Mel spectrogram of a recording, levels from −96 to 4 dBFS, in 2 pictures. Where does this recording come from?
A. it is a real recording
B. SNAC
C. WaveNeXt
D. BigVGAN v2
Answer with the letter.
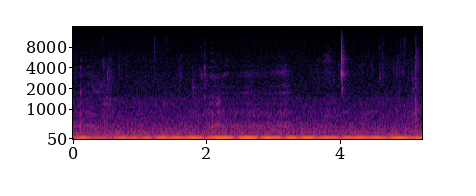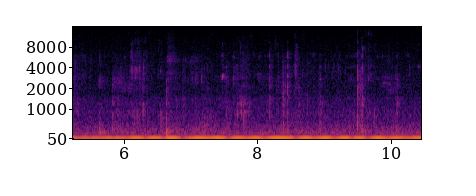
A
